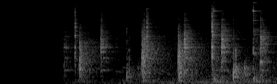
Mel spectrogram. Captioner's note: construction noises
